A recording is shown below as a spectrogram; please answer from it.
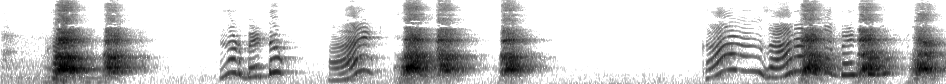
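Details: Beagle scared of a new cot: pairs of harsh barks alternating with wavering, rising howl-like whines, all indoors.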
